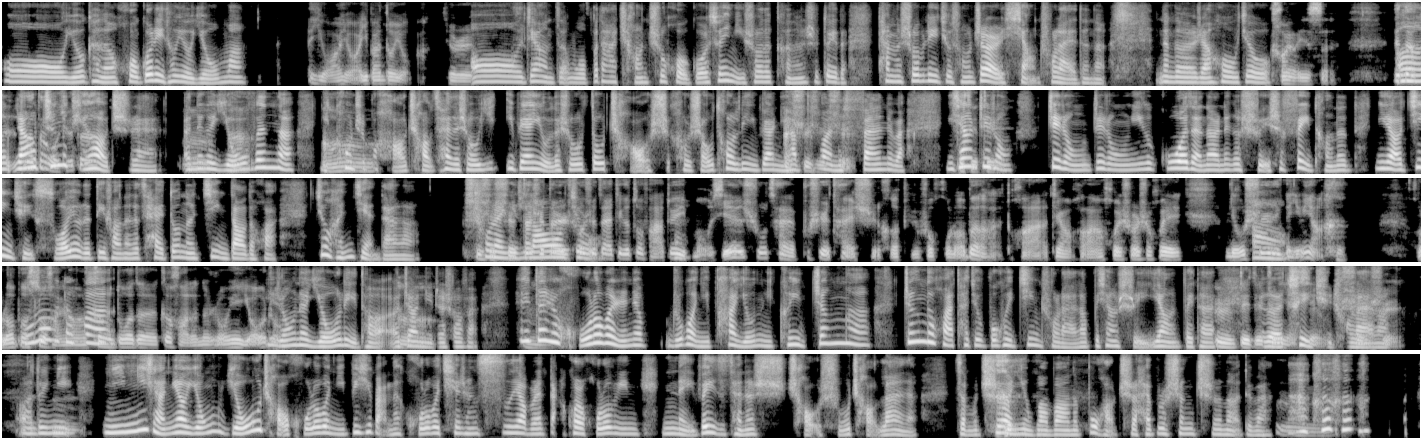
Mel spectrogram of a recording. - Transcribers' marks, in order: tapping; teeth sucking; chuckle; laugh; laugh; other background noise
- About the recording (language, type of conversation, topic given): Chinese, unstructured, 你最喜欢的家常菜是什么？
